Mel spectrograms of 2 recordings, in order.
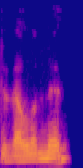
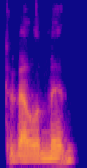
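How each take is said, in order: Both takes have the same delivery.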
